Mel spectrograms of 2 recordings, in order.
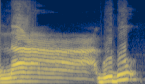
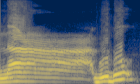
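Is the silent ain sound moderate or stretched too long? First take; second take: stretched; stretched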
